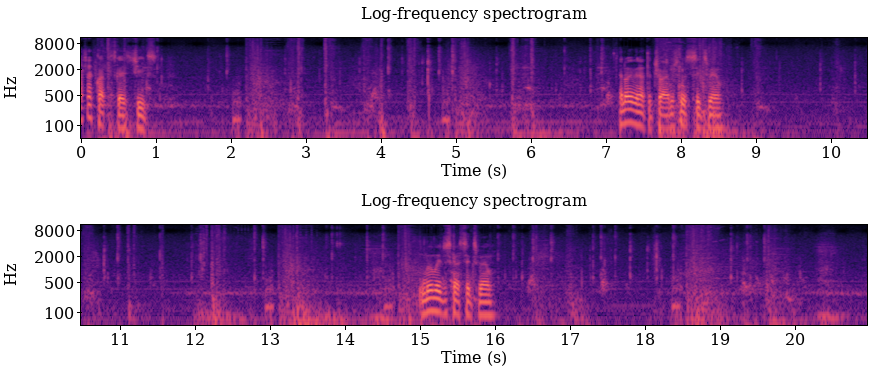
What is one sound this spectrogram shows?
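Punchy cartoon blows land with quick thuds and whooshes.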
